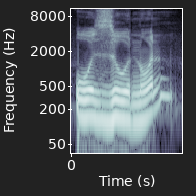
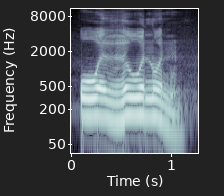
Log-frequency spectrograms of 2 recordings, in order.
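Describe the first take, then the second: First: The middle consonant is a buzzing z sound. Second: The middle consonant is a voiced th sound. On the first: The speaker calls it wrong. "Nggak kita baca uzunun" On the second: The speaker calls it right. "tapi kita baca uzunun"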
